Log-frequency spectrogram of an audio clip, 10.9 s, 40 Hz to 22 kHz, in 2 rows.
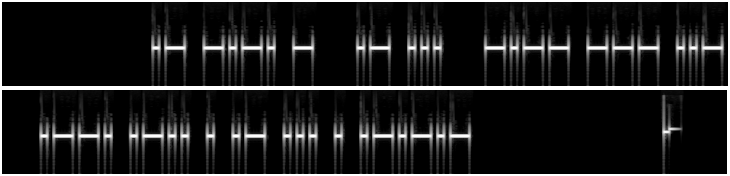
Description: Morse code, heard as a keyed tone, about 25 wpm, 700 Hz. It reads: ACT AS YOU PLEASE.
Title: Sentences from Top 1500 Words 25wpm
